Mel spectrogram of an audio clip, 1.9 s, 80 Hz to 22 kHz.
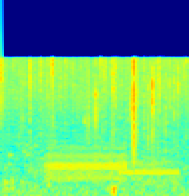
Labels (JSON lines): {"label": "biophony, croak", "recorder": "SoundTrap 500"}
